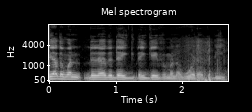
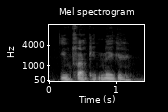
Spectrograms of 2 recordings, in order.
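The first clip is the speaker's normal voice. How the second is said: disdainful, contemptuous, much lower and quieter; 6 semitones lower, 11 dB quieter than usual. Explaining how the word should be said, the speaker demonstrates it with heavy disdain. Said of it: "you gotta say it with real good disdain on it".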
